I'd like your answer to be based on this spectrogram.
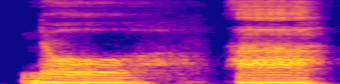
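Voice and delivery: deep, slow shady voice; low dodgy dealer. Acted.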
